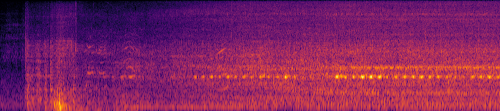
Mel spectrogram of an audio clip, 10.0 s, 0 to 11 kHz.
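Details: Holden VY Commodore 3.8 V6 Ecotec: cranks, catches and settles to idle, then a steady mid-pitched hum builds over the running engine; weird humming from the engine, source unknown.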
